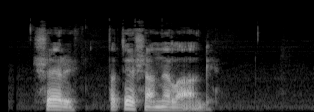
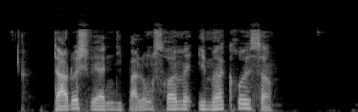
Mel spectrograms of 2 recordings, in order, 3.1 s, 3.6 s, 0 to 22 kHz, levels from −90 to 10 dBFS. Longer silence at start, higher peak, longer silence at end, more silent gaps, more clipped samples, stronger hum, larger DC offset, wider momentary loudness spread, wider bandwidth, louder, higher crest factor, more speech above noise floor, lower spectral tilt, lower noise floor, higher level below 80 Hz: first, 0.35 s vs 0.2 s; about the same, -6 dBFS vs -8 dBFS; first, 1.05 s vs 0.85 s; neither; neither; neither; neither; first, 21 LU vs 7 LU; second, 8.4 kHz vs 9.4 kHz; first, -22 LUFS vs -28 LUFS; about the same, 18 dB vs 20 dB; about the same, 43 dB vs 41 dB; first, -6.5 dB/octave vs -4.5 dB/octave; second, -63 dBFS vs -68 dBFS; about the same, -58 dBFS vs -58 dBFS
